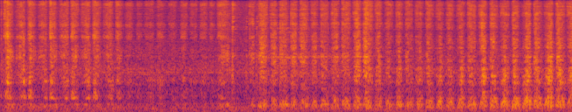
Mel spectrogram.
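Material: Canvas.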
